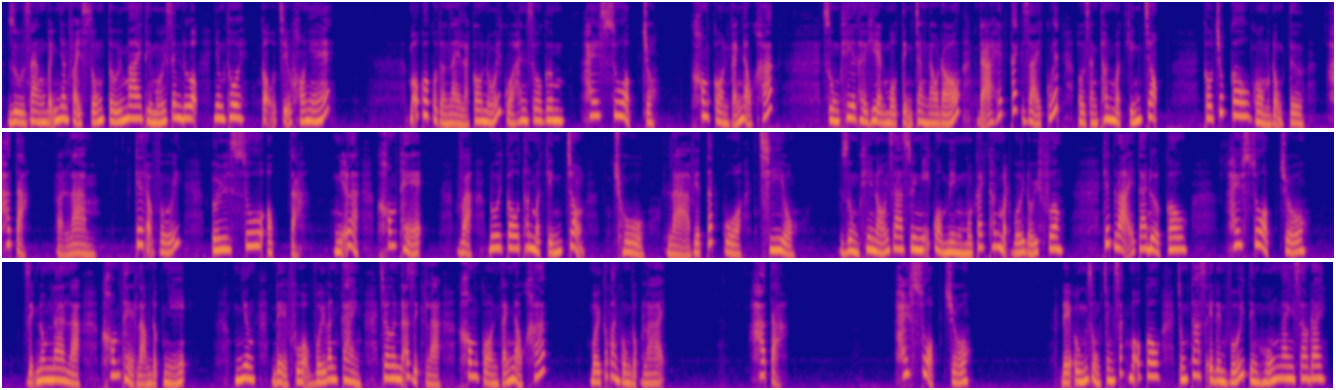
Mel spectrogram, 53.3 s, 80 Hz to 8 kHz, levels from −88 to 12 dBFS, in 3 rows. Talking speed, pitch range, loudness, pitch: 185 wpm, 175-250 Hz, -23 LUFS, 200 Hz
